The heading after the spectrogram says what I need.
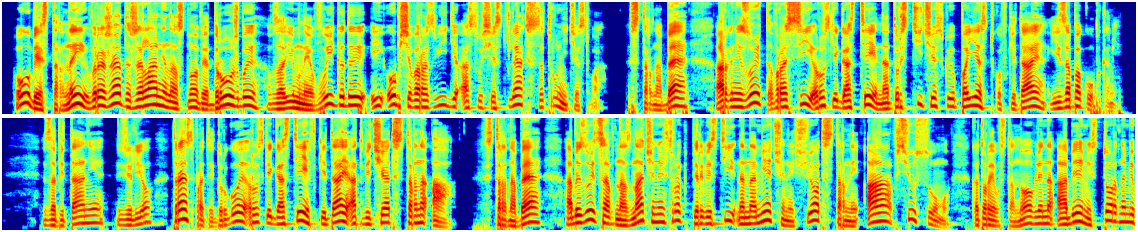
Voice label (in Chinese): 俄语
